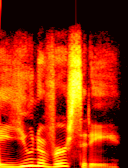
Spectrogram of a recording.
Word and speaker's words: university: A university, y sound, consonant. Even though university starts with U, it sounds like you.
